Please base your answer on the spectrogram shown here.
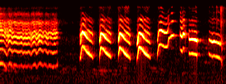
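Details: A Black-naped oriole mimicking an ambulance siren and white-rumped shama song opens with a steady, siren-like whistle, then gives a quick run of clear, falling whistles, about four per second, in a small room.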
